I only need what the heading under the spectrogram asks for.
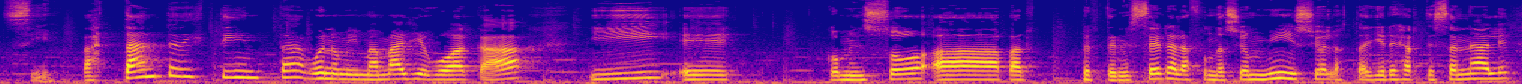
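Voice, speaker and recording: A woman's voice: medium pitch, unhurried, soft background music. A woman in her fifties from Chile, a parliamentarian guest, telling personal stories in a reflective, hesitant way. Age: 50s. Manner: warm reflective storytelling, frequent hesitations. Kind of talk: conversational interview.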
